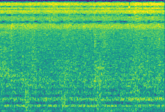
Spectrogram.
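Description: Honeybees buzzing around stored honey frames in a hive box, a steady close droning hum of many bees throughout with no talking.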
